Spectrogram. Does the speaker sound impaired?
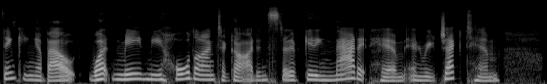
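Yes: cleft palate with Pierre Robin, Pierre Robin sequence, no cleft lip; congenital Pierre Robin, cleft palate without lip, one-side enlarged tongue hemangioma, three palate surgeries incl. uvula attachment; childhood sound substitutions from open palate, speech therapy through 4th-5th grade, normal since surgery near twelve.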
